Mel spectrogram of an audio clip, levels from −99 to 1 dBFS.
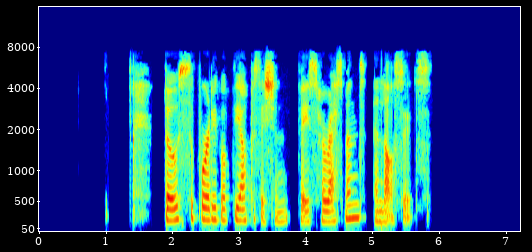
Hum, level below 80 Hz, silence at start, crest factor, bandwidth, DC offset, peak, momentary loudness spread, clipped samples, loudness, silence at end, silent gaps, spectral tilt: none; -62 dBFS; 1.4 s; 22 dB; 7.8 kHz; under 0.1%; 0 dBFS; 14 LU; under 0.1%; -18 LUFS; 1.4 s; 1.70-1.87 s, 3.77-3.87 s, 4.93-5.00 s; -3 dB/octave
